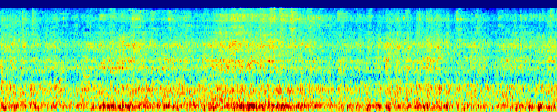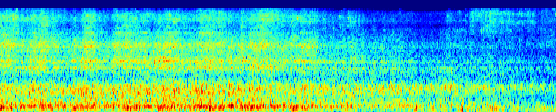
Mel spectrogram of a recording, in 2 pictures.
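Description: Indian Railways express coaches running through a station at speed, with wheels clattering on the rails. The sound fades over the last few seconds as the end of the train passes.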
